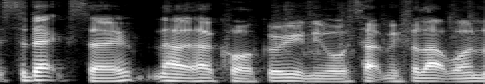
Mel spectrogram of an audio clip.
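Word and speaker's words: Sodexo: And first starting at Deliveroo then moving to Sodo Sodex. Sedexo. Sedexo French company. That's it. Sedexo.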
